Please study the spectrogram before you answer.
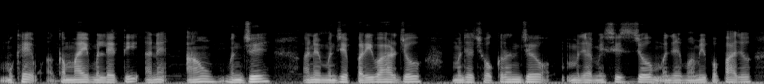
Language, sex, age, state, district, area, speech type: Sindhi, male, 30-45, Gujarat, Junagadh, rural, spontaneous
